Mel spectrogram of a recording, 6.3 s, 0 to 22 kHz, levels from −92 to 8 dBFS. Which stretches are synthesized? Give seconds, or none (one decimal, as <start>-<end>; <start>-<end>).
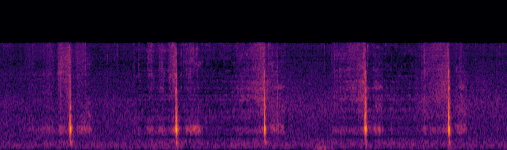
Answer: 1.7-3.2; 4.2-5.2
